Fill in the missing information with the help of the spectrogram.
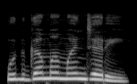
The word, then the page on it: ಉದ್ಗಮಮಂಜರಿ: kannada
